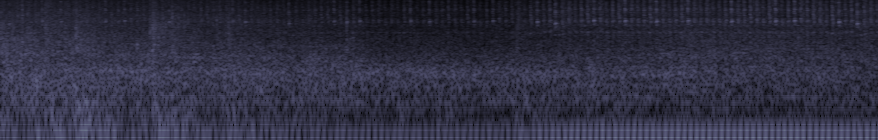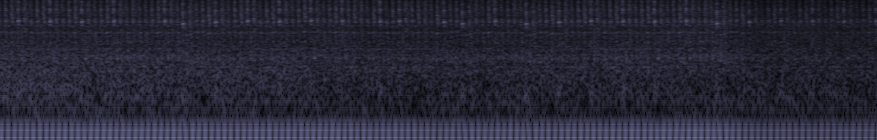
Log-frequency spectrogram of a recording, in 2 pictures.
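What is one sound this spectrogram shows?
A boat engine hums low and steady.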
